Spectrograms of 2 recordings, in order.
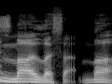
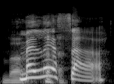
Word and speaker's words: Melissa: I say Melissa. M-A-H. Melissa. Melissa.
